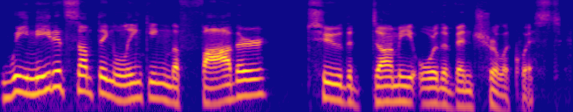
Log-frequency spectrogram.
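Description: A man co-hosting a casual movie review podcast, retelling a plot with profane, excitable energy. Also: measured pace, dry recording, studio quality. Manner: profane, excitable storytelling with big pitch swings. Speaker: podcast co-host.

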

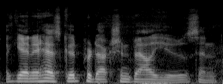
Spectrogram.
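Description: A man co-hosting a podcast in casual chat, thoughtful and often trailing off softly. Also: mid-range voice, brisk. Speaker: podcast co-host.

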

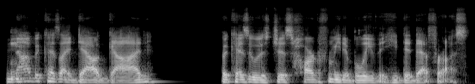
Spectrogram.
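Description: A man on a podcast telling an earnest faith testimony, emphatic, often restarting and repeating words. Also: lowish voice. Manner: emphatic, fast and repetitive restarts. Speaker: podcast host.

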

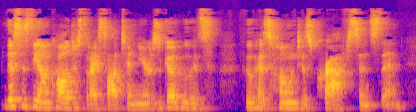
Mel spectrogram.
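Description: A middle-aged woman, a guest, telling stories in a blunt, animated way and swearing freely. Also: on the low side, fast talker. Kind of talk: casual storytelling.

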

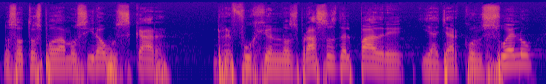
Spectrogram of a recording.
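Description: A man delivers a sermon in a fairly high voice, carried by the long reverb of a hall. He swings between loud emphatic phrases and hushed, prayerful asides, often pausing to check in with his listeners. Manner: preaching with swells of volume and hushed prayerful drops; checks in with the audience with frequent "¿sí?". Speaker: pastor.

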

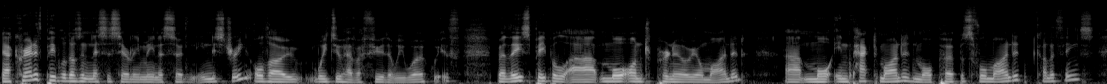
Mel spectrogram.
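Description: In a studio podcast interview, a thirtysomething Australian man who owns an accounting firm talks in a laid-back, rambling way, leaning on lots of fillers. His medium-pitched voice is expressive and a little mellow, a bit fast with few pauses, and the sound is clean studio audio without room sound.

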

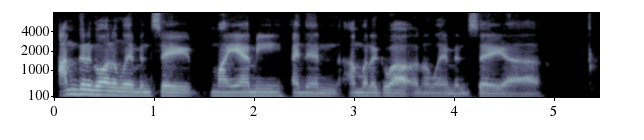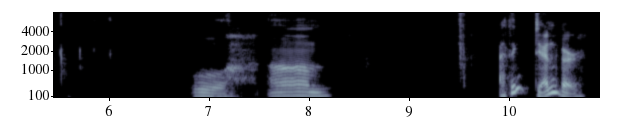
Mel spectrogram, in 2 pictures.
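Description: A man's voice: lowish voice, a little slow, long pauses, pushed and bright, dry recording, studio quality. A man co-hosting a casual sports podcast, hesitant, mulling his picks aloud with hums and fillers. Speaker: podcast co-host.

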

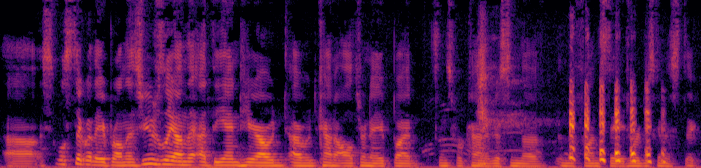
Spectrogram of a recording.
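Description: A man from the Northeast US hosting a casual podcast trivia game, chatty and quick to laugh. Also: medium pitch, very animated. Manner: chatty, laughing, quotes lines in slow put-on voices. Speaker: trivia host.

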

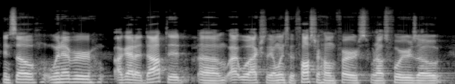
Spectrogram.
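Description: A young man from Illinois, a podcast guest telling his life story in a relaxed, rambling way with many fillers. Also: mid-range voice, fairly quick, clean tone, big-room sound. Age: young adult. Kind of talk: casual conversation.

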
